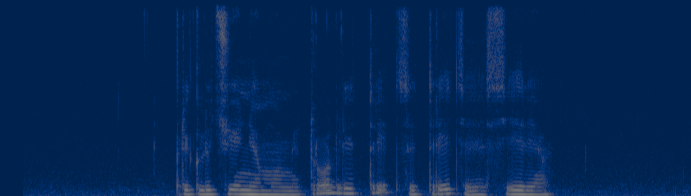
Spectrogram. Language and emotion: Russian, sad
